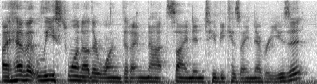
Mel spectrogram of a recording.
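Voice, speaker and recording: A man's voice: mid-range voice, steady tone, fairly quick, a little hiss or hum. A man co-hosting a podcast in casual comedic chat, wry and playfully teasing. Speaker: podcast co-host.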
